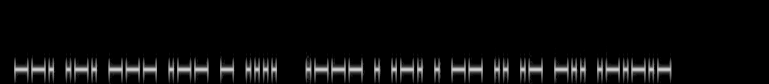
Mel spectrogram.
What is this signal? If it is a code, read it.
Morse code, heard as a keyed tone, about 28 wpm, 700 Hz. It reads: GROWTH JEREMIAD.
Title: Pangram Challenge v2 - 28wpm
